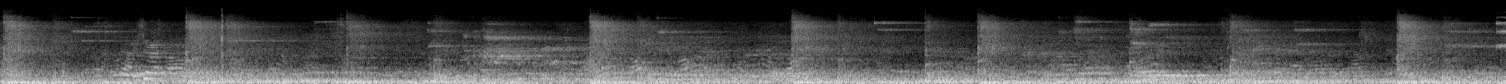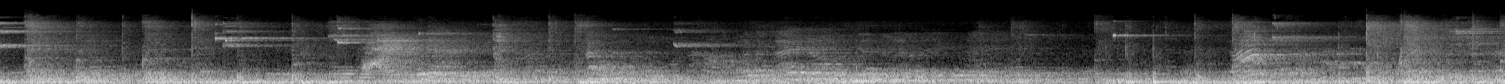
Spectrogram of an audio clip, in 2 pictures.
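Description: Badminton play on a wooden gym floor: many sharp racket strikes on the shuttlecock and short high sneaker squeaks, echoing in a large hall over a steady din of voices from other courts.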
